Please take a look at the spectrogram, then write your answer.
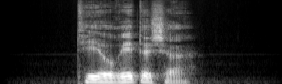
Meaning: inflection of theoretisch: 1. strong/mixed nominative masculine singular 2. strong genitive/dative feminine singular 3. strong genitive plural
- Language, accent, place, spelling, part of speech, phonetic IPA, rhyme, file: German, Germany, Berlin, theoretischer, adjective, [teoˈʁeːtɪʃɐ], -eːtɪʃɐ, De-theoretischer.ogg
